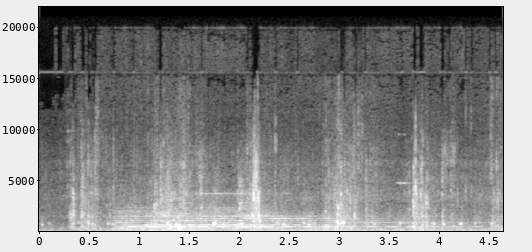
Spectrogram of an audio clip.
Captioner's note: bell ringing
